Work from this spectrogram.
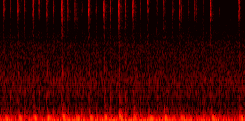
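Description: Typing on a computer keyboard while entering a name into a PowerPoint slide, a steady run of soft, quick key clicks at low level with no talking.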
